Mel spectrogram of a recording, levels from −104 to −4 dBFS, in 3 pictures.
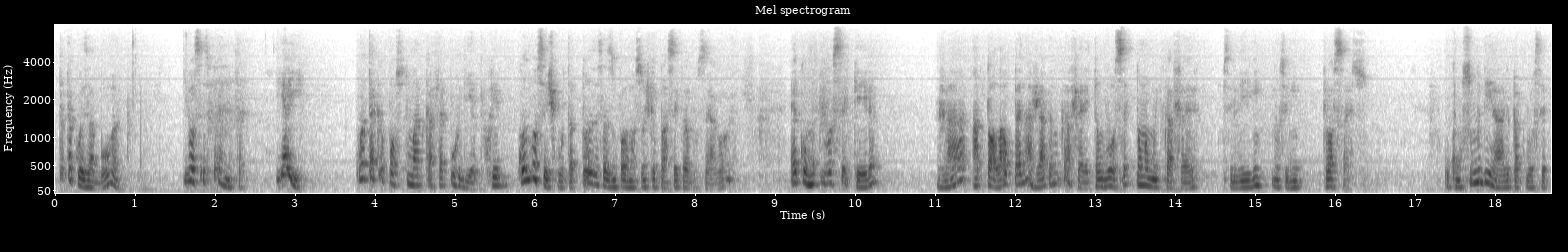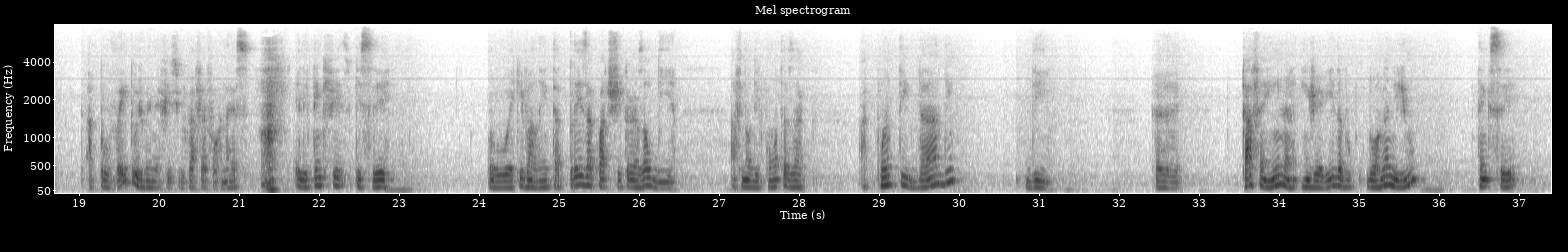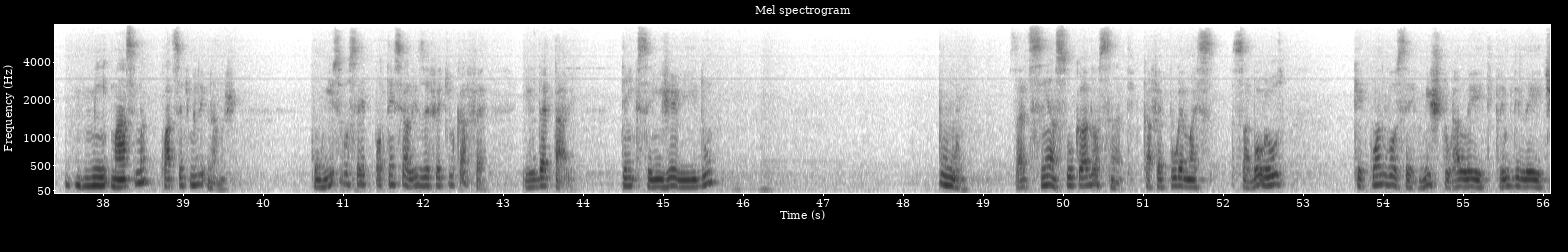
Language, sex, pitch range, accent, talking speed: Portuguese, male, 110-145 Hz, Brazilian, 140 wpm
